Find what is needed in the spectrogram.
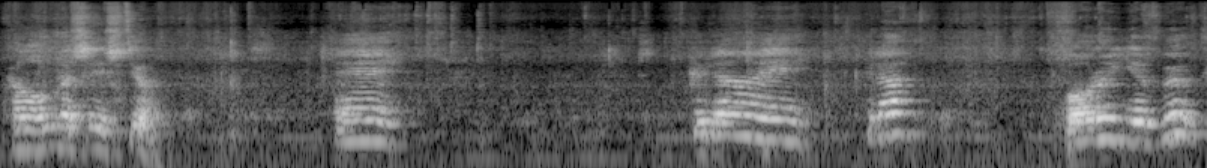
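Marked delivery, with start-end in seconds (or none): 2.2-8.0 timid request. Acted. Columba timidly asking the bishop.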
